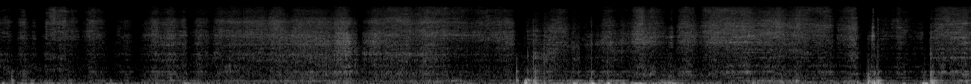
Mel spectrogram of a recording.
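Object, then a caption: Round wooden serving tray. Fingernails scratch slowly along the grain of a large, flat, round wooden serving tray with a checkerboard block pattern, solid and empty. The result is a steady, dry rasping with a bright hiss over a soft low rumble, broken by three sharper bumps near the end.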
